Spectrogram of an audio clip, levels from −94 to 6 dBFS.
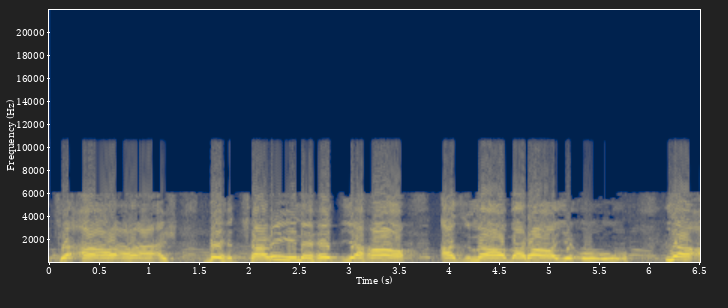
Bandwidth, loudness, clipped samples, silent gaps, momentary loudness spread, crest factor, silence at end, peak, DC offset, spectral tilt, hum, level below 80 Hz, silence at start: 11 kHz; -7 LUFS; 8%; none; 8 LU; 6 dB; 0 s; 0 dBFS; 1%; -5 dB/octave; none; -42 dBFS; 0 s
